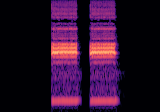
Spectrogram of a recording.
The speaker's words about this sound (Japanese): クラクションを鳴らされた有利はギアをドライブに入れ、元いた駐車位置にそれを戻した。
